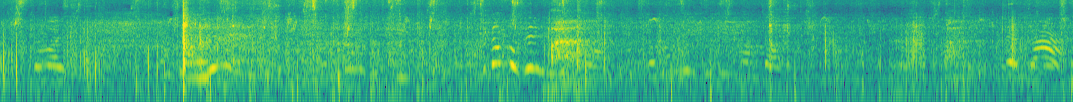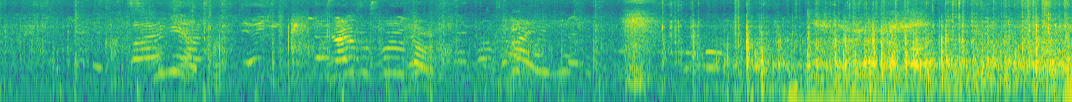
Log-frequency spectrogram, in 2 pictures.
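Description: Faint children's voices and scattered crunching footsteps in packed snow, then a scraping swish that builds over the last two seconds as a child slides down an icy snow slide.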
